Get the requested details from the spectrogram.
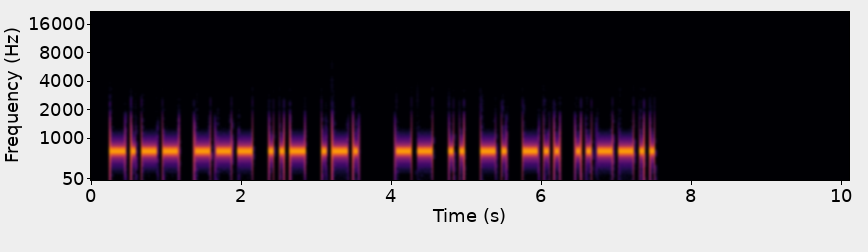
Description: Morse code, heard as a keyed tone, about 17 wpm, 700 Hz. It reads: YOUR MIND?
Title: Sentences from Top 1300 Words 17wpm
